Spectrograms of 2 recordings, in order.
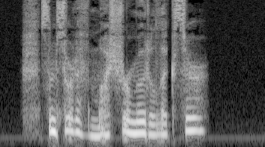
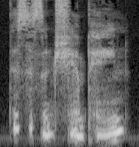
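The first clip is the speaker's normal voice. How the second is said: detached murmur; 9 dB quieter than usual. Acted. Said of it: "I heard myself say".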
